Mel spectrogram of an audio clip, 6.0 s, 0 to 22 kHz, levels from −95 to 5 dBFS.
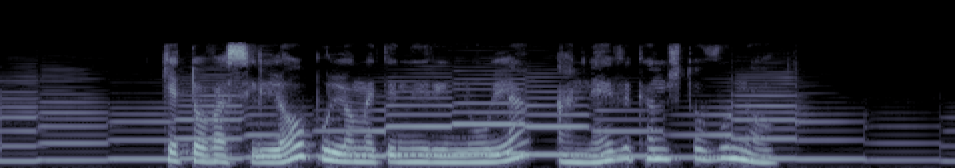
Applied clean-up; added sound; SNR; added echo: none; Wind instrument, woodwind instrument; 9 dB; none.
